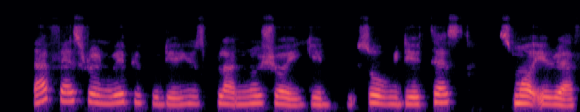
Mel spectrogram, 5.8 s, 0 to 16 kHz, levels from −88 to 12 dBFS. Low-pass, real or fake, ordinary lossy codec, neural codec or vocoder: 7.2 kHz; real; Opus, 24 kbps; none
